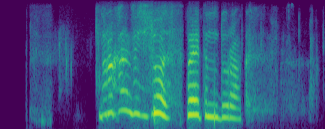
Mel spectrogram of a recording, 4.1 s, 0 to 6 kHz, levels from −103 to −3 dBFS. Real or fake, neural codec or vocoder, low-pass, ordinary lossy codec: real; none; 5.4 kHz; Opus, 16 kbps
